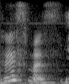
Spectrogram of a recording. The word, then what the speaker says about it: Christmas: نقولوا listen okay listen T يكون silence لما يكون قبله ال S okay like Christmas okay like castle so دائما يكون تي silence.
